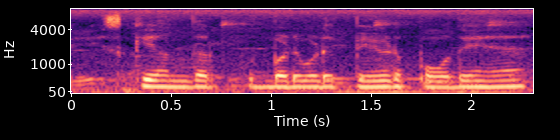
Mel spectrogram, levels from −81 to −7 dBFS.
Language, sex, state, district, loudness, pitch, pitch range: Hindi, male, Chandigarh, Chandigarh, -16 LUFS, 170 Hz, 170-175 Hz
